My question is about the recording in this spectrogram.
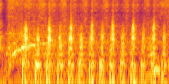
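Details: Yamaha utility cart, diaphragm fuel pump working and spark present at the plug: steady rhythmic starter cranking at about eight pulses a second, but the engine never catches; crank no-start.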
